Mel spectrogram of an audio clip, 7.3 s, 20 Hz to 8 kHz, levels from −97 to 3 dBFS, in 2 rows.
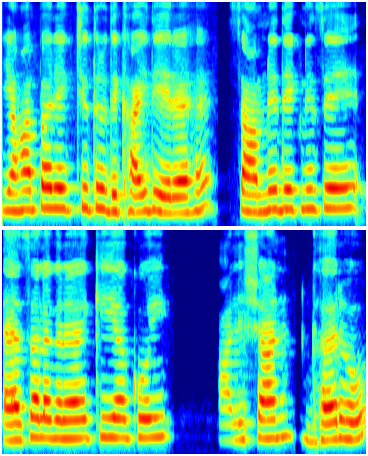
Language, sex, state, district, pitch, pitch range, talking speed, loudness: Hindi, female, Chhattisgarh, Sukma, 250 Hz, 230-260 Hz, 190 wpm, -14 LUFS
